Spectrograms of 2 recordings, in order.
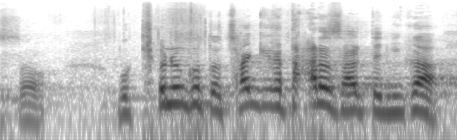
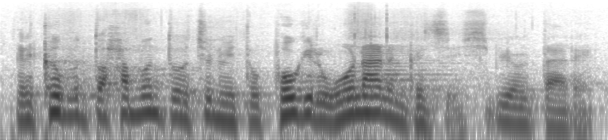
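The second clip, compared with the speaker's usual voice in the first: ordinary delivery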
